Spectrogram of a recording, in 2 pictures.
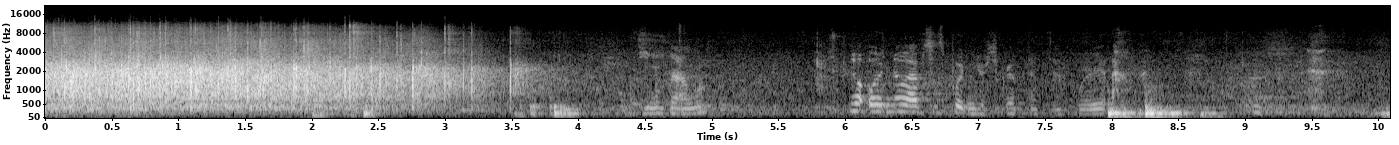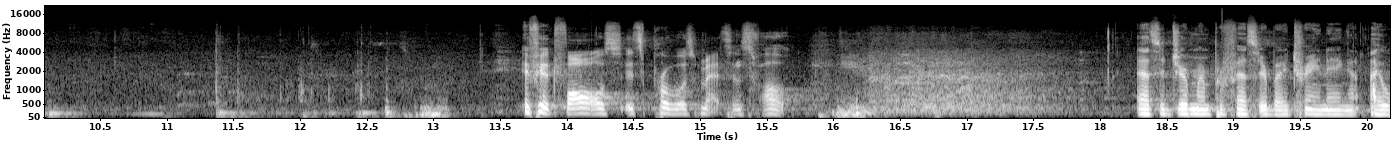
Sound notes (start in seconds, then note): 16.0 crowd laughing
